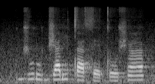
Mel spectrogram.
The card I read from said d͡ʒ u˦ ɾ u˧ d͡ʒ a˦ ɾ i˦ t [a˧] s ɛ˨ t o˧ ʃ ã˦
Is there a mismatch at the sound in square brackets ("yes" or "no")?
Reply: no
